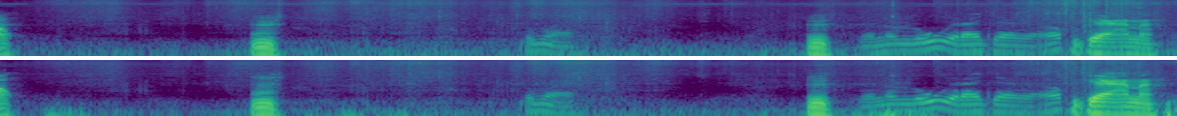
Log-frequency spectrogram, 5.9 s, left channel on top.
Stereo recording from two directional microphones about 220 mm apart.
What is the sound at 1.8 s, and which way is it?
Snake, 30° right (ahead or behind).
